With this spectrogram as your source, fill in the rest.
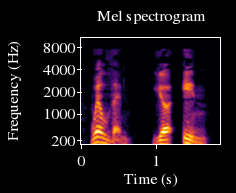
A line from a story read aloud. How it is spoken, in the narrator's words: said Harry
